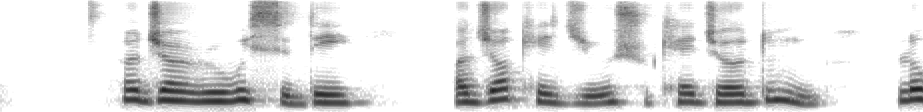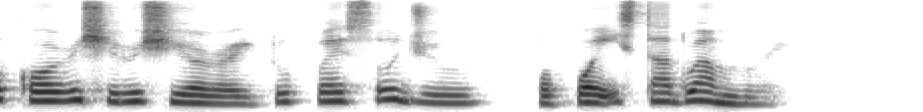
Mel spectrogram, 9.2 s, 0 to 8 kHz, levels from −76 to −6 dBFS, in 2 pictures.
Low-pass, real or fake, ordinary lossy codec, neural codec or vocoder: none; fake; none; codec, 16 kHz, about 1 kbps, DyCAST, with the encoder's durations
